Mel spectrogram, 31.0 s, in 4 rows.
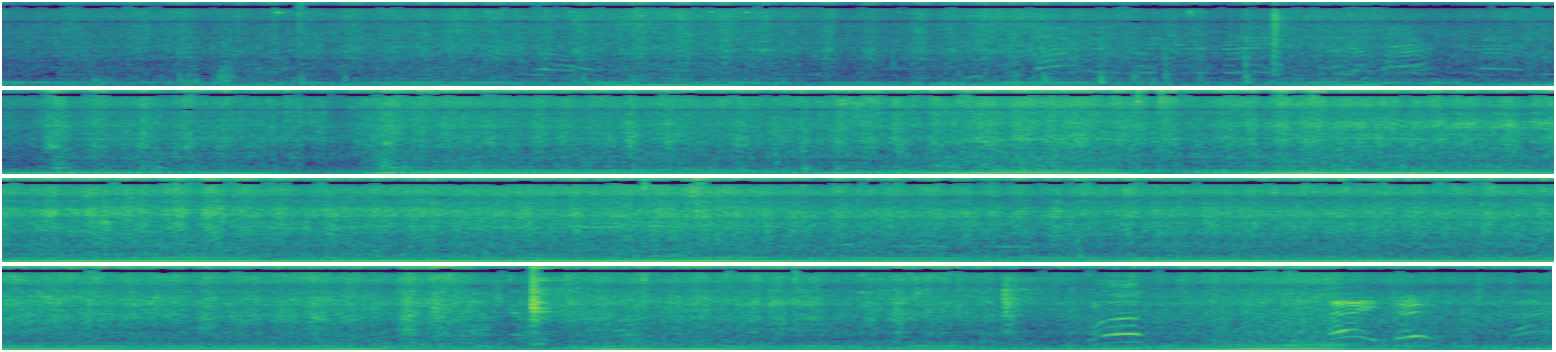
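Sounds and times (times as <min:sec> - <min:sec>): engine running at low revs: 0:00.0 - 0:31.0.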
